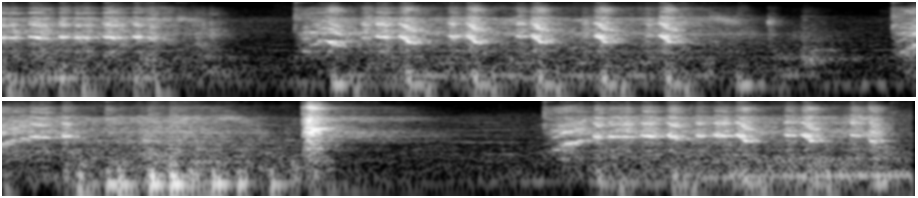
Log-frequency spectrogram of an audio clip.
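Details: Royal Enfield Classic with a morning starting problem, key on: three short cranking bursts with pauses, the motor turning over steadily but never catching; cranks but won't start. The fuel supply was then checked for flow and water.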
